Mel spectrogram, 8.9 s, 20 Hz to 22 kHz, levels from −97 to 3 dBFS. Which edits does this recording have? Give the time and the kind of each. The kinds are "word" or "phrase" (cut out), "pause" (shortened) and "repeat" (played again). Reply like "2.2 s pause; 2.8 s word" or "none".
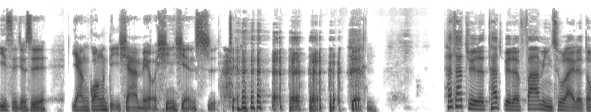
0.9 s pause; 5.5 s word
